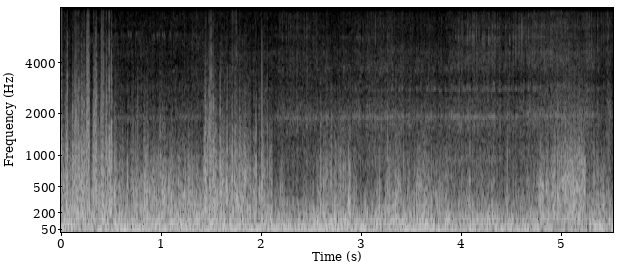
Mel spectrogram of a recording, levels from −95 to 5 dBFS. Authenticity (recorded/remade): remade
